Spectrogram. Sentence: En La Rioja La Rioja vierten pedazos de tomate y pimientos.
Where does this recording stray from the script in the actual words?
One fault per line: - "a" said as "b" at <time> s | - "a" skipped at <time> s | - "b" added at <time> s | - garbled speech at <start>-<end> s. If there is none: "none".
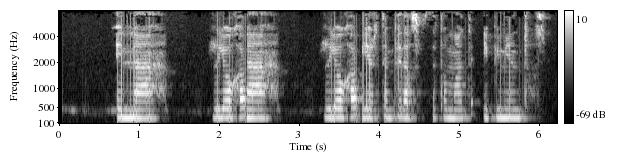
none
